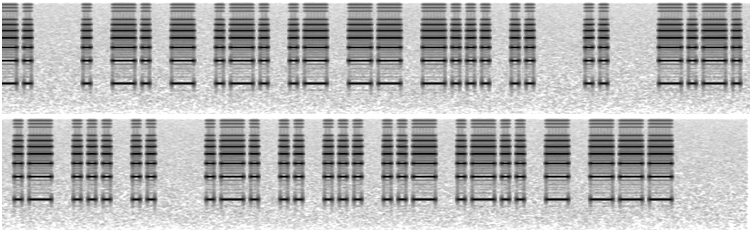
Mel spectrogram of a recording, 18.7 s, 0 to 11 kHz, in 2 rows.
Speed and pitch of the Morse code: 13 wpm, 920 Hz

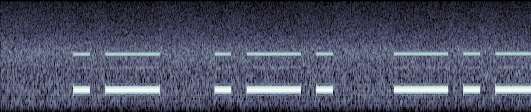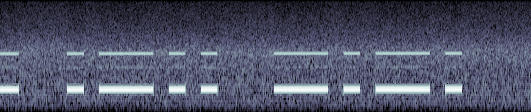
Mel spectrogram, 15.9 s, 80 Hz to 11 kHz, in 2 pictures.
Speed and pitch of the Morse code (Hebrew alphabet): 5 wpm, 740 Hz

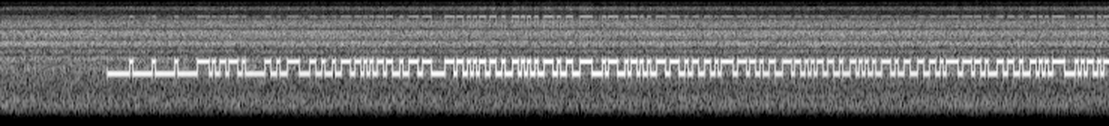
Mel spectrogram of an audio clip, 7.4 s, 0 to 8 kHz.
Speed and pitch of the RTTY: 50 baud, 450 Hz shift, 1500 Hz centre

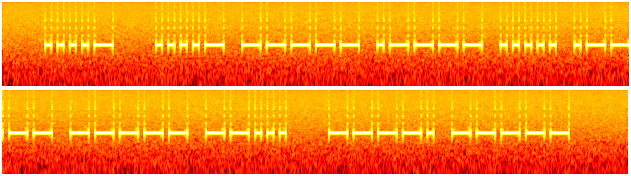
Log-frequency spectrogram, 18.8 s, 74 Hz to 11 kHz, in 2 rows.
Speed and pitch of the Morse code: 13 wpm, 850 Hz

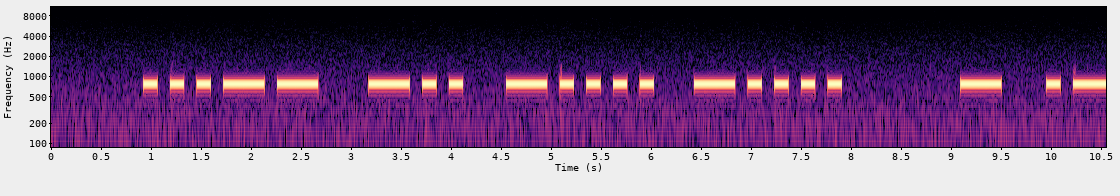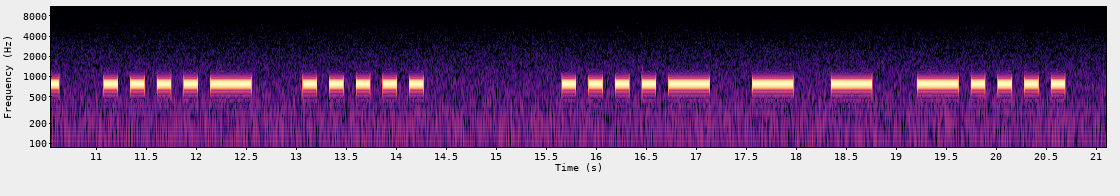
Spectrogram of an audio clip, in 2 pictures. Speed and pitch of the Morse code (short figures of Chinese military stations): 9 wpm, 780 Hz

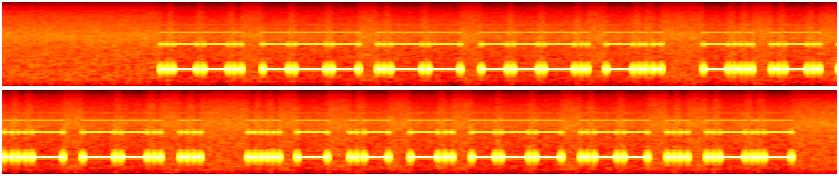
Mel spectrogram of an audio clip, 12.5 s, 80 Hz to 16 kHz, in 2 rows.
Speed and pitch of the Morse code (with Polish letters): 25 wpm, 820 Hz

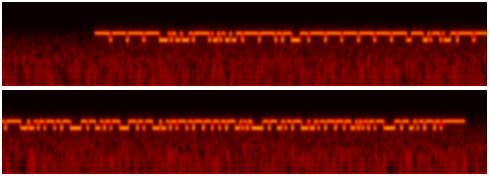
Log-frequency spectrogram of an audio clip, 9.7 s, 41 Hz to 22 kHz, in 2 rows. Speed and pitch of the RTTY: 45.45 baud, 850 Hz shift, 1700 Hz centre

